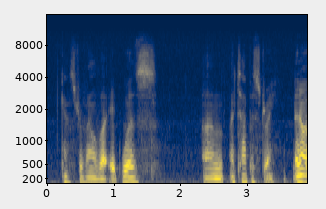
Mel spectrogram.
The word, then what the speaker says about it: Castrovalva: What was the Master's TARDIS disguised as in Castrovala? Castrovalva.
